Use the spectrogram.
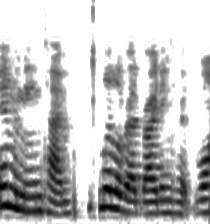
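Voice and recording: The intonation is lively as the text is read aloud in a natural voice.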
